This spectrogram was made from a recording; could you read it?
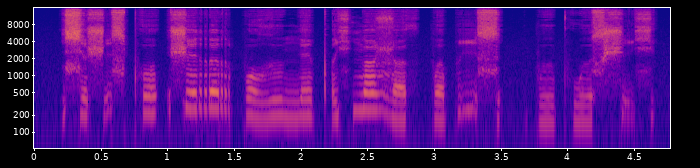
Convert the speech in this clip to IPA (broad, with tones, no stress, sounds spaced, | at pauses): ɕ ə˧ ʃ ḭ˥˧ s pʰ ʊ˥ | ʃ e˥ r ə˥ r p o˧˩ ɣ ɯ˧˩ ŋ e˧ pʼ ə˧ ç ŋ œ˥ ɮ œ˩˧ θ p ə˩˧ p ḭ˥ s | p ɯ˩˧ pʰ w ɯ˩˧ s ʃ ḭ˥˧ ç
